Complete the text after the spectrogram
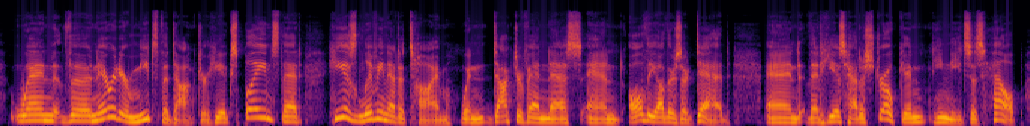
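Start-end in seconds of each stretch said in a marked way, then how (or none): none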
